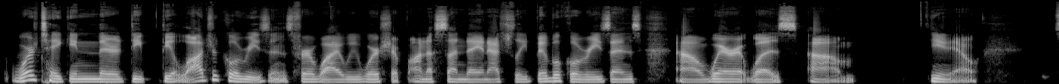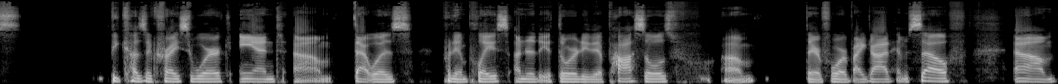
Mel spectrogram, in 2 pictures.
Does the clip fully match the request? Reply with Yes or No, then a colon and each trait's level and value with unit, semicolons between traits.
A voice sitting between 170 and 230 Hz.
No: low, 125 Hz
